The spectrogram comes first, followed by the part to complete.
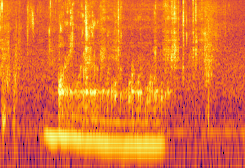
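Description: A man's drawn-out throaty groan after downing a shot of liquor. It starts about half a second in, lasts about a second, and sinks slightly in pitch.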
